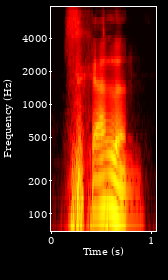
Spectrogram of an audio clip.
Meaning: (verb) 1. to peel 2. to be peeled; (noun) plural of schel; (verb) 1. to ring a bell 2. to summon by ringing a bell 3. to make the sound of a bell
- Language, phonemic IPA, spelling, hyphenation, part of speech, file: Dutch, /ˈsxɛ.lə(n)/, schellen, schel‧len, verb / noun, Nl-schellen.ogg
